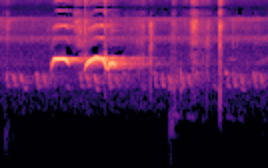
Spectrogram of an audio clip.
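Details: Two strong, clear rising whistles from barbets, then softer pulsed chatter continuing underneath with a couple of sharp clicks.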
